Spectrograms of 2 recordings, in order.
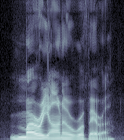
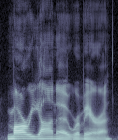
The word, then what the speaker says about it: Mariano Rivera: River is referencing the Marino Riviera, former, but did I say that right? Mariano Riviera, a closing picture for the New York Yankees. – Mariano Rivera. – Mariano Rivera.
